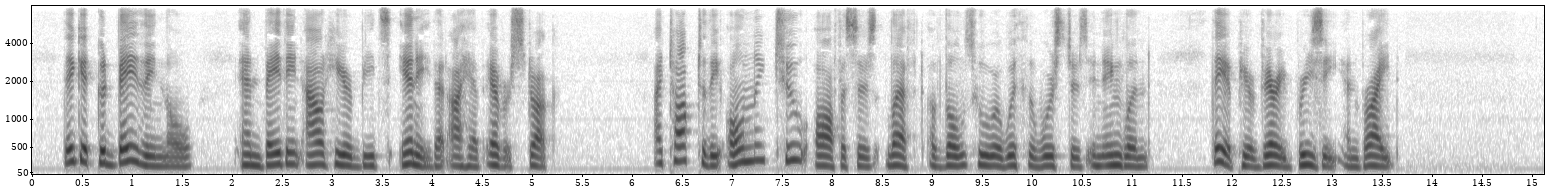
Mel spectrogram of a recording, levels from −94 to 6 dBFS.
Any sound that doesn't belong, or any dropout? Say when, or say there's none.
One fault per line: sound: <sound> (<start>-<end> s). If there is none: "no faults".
no faults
